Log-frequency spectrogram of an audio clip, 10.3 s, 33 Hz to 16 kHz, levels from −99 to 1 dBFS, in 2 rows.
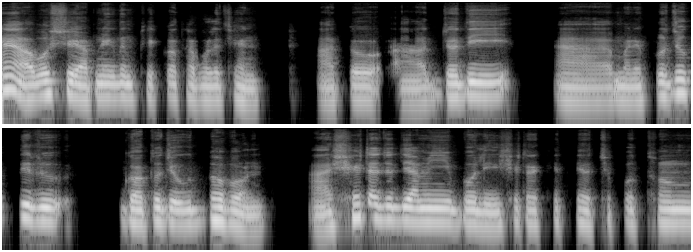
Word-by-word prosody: হ্যাঁ 190 -2 +6
অবশ্যই। 140 0 +3
আপনি 125 +3 0
একদম 125 0 +1
ঠিক 120 -2 -7
কথা 120 -1 -5
বলেছেন। 110 -1 -2 0.6
আ - - -3 0.2
তো 115 - 0 0.7
যদি 130 +2 +4 0.6
আ - - 0 0.4
মানে 110 0 0
প্রযুক্তিরগত 140 -3 0
যে 125 - +4
উদ্ভাবন 125 -6 +3 0.5
আ - - -1 0.2
সেটা 170 +1 +2
যদি 145 0 +2
আমি 135 0 +5 0.2
বলি, 115 -3 +2
সেটার 120 +1 -5
ক্ষেত্রে 130 0 -12
হচ্ছে 115 - -10
১ম 125 0 -2
125 Hz, 140 wpm, -23 LUFS, 120-145 Hz, 0.7 s, হ্যাঁ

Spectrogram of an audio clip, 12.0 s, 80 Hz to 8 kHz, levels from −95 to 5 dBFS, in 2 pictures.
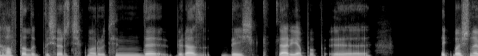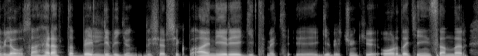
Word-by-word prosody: haftalık 130 +1 0
dışarı 130 +3 -2
çıkma 125 -2 -5
rutininde 130 +3 0
biraz 125 -3 +3 0.2
değişiklikler 105 +5 +1
yapıp, 115 +1 0 0.2
eee, 90 +1 -3 0.9
tek - - -3
başına 140 +2 +3
bile 125 - +4
olsan 145 -1 0
her 130 0 +5
hafta 130 0 +2
belli 125 +5 +2
bir 115 -3 -3
gün 95 -5 -8
dışarı 105 +1 -3
çıkıp 125 - -9
aynı 130 +2 +3
yeriye 125 -1 +6
gitmek, 105 -3 -9 0.2
eee, 85 -2 -8
gibi. 85 0 -7
Çünkü 110 0 -6
oradaki 110 +1 +1
insanlar 105 -1 0
120 Hz, 135 wpm, -28 LUFS, 105-130 Hz, 0.9 s, yeriye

